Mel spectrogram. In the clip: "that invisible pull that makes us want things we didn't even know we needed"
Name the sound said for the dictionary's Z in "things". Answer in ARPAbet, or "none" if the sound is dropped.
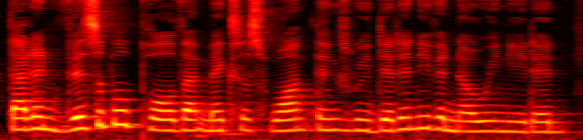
Z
